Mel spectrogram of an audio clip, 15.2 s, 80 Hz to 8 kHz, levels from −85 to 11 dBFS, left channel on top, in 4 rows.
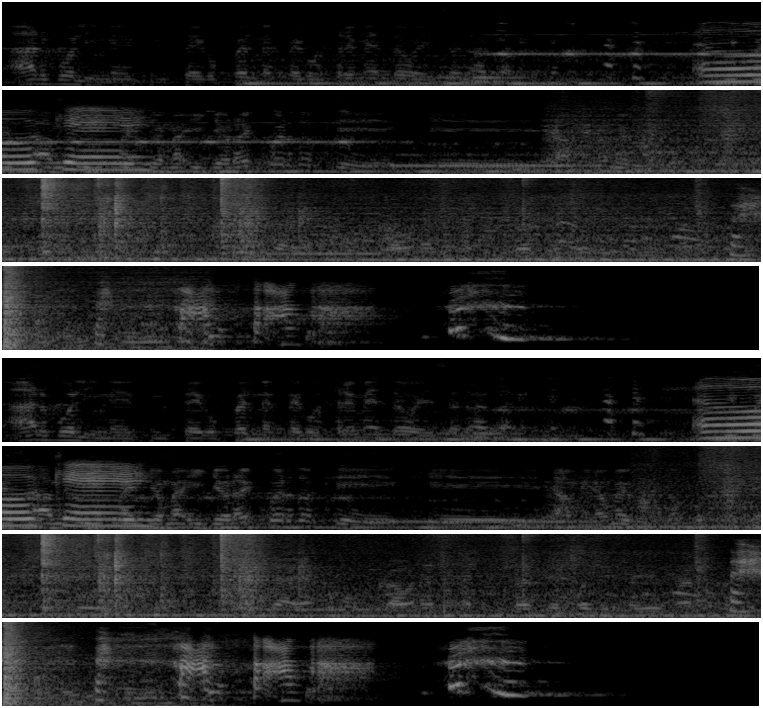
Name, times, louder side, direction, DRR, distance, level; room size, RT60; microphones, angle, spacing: voice 1, 0.0-2.8 3.2-8.4 8.7-12.6, right 3 dB, 85° right, 1 dB, 3.7 m, -58 dB
sound 1, 1.2-11.4, left 3 dB, 40° left, 0.7 m, -57 dB
voice 2, 3.5-4.6 11.2-13.3 13.6-14.0, right 4 dB, 50° right, 8 dB, 1.2 m, -44 dB
sound 2, 6.5-12.5, left 4 dB, 85° left, 0.8 m, -57 dB
sound 3, 7.0-12.0, equal, 5° right, 1.1 m, -44 dB
29.5 x 27.0 x 4.1 m, 0.99 s
head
